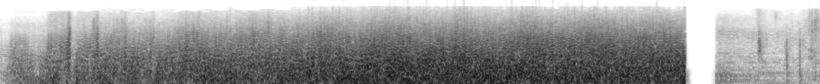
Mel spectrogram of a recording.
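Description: Loud, heavily distorted rushing noise from an audio-effects edit, swelling over about the first second, holding steady, then cutting off abruptly about three and a half seconds in.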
